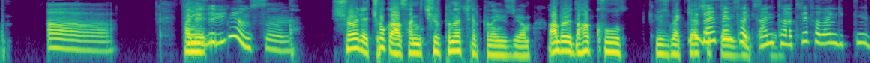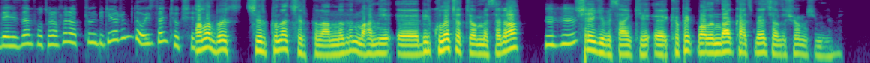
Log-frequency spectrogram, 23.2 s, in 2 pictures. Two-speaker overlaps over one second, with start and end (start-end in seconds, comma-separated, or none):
9.2-10.5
